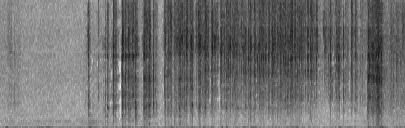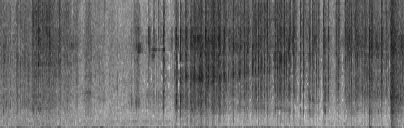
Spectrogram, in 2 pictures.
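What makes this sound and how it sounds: A palm-sized, solid rectangular black-and-white striped bar of soap, held in the hand, is cut into a grid by a small green-handled blade, which then scrapes off the small cubes so they fall onto shavings. The blade makes a steady run of crisp, bright scraping and crackling ticks over a low rumble, with a few sharper snaps as cubes break free.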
